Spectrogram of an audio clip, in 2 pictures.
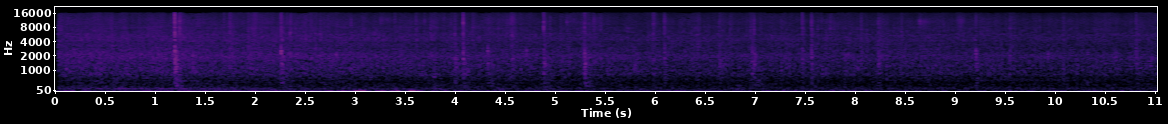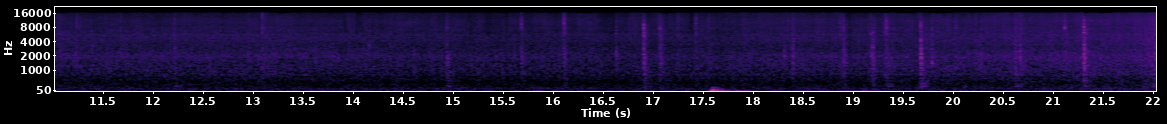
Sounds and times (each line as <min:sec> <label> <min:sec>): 0:15.7 drops hit the window lightly 0:19.9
